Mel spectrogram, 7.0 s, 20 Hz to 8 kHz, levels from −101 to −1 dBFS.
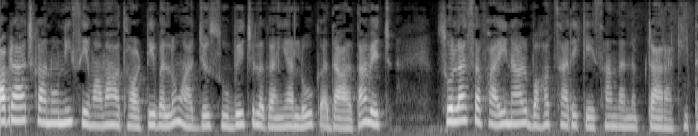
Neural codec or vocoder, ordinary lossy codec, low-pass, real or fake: none; none; none; real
